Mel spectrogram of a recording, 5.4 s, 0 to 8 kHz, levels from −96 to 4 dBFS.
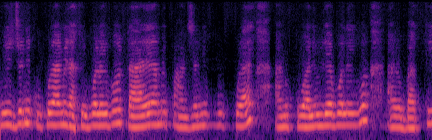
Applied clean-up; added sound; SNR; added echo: neural separator model SepFormer DNS4.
